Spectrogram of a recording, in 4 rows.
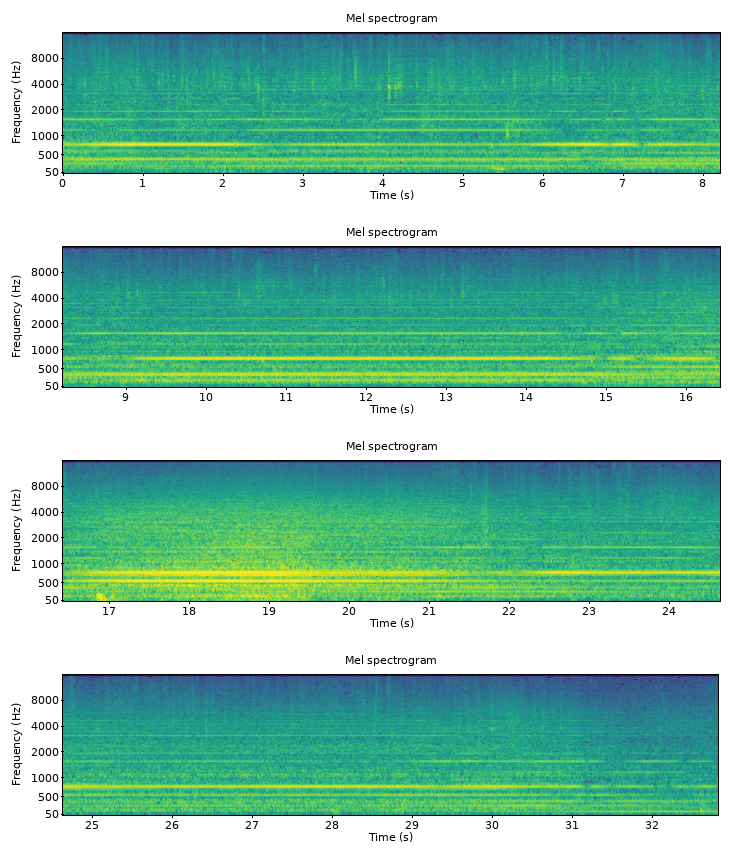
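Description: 2005 DoAll 13 × 13 inch horizontal band saw running, a steady hum of several tones under the hiss and spatter of coolant splashing over the blade and work. About halfway through there is a single sharp thump, followed by a few seconds of louder rushing noise.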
